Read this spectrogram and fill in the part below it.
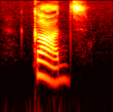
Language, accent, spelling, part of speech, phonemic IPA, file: English, US, gods, noun / interjection / verb, /ɡɑdz/, En-us-gods.ogg
- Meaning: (noun) plural of god; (interjection) Ellipsis of oh gods; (noun) 1. The highest platform, or upper circle, in an auditorium 2. The occupants of the gallery of a theatre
